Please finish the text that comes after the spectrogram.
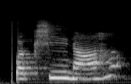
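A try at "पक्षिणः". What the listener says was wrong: There is no dirgha. That's why I'm making many of you read, okay, so that we get that shuddhatva.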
